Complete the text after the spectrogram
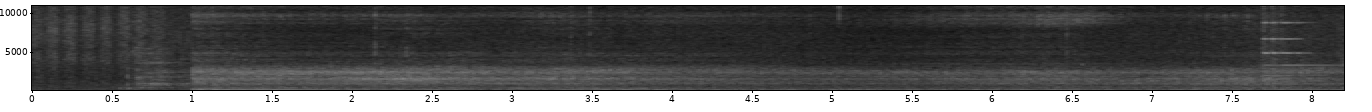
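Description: A vibrating platform machine hums steadily.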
